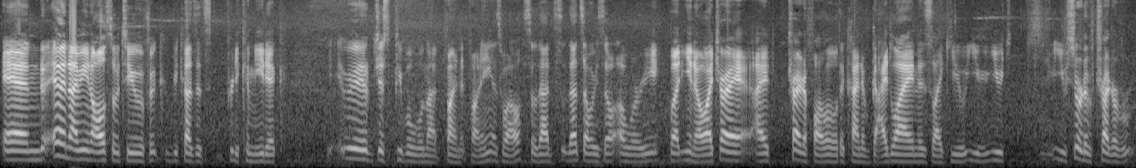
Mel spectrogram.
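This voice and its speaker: A man chatting casually as a writer guest, in a halting way with repeated false starts. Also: medium pitch, pushed and bright. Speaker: screenwriter guest. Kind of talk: casual chat. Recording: clearly noisy outdoor urban ambience.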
